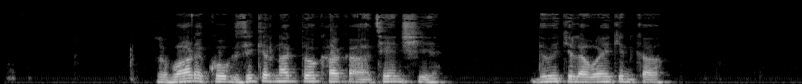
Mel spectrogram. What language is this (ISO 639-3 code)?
oru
